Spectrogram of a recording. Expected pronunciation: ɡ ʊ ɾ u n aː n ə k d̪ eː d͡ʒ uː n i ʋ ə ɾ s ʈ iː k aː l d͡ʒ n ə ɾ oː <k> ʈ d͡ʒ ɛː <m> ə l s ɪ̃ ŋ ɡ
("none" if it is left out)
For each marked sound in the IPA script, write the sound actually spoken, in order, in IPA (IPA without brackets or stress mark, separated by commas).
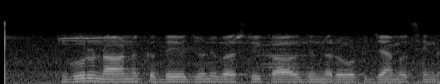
none, m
